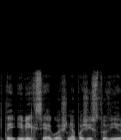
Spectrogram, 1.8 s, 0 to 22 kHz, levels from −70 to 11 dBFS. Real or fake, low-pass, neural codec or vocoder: real; 10.8 kHz; none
